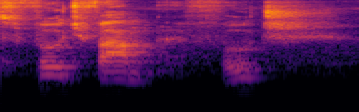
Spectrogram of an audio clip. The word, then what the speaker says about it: Fouch: He said that the name of the channel is Fouch Family Off Grid. Fouch Family Off Grid, I think they pronounce it.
